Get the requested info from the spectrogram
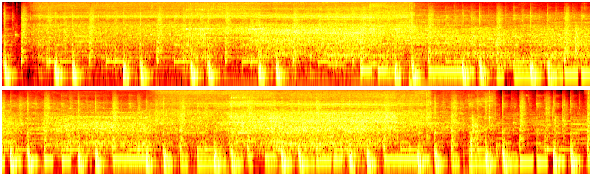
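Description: Two cordless drills boring holes in a wooden board with hole saws, one a bi-metal hole saw and one a Pro-Fit hole saw, the cutting noise coming in several stretches as hole after hole is cut. Background music with a steady beat plays under it.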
